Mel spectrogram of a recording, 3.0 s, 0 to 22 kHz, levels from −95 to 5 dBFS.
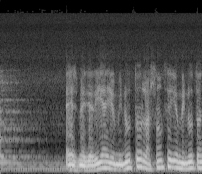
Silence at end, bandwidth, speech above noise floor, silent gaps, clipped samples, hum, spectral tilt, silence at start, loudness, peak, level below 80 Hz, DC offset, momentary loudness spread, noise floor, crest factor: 0 s; 16 kHz; 20 dB; none; under 0.1%; 50 Hz at -35 dBFS; -8 dB/octave; 0 s; -18 LUFS; -6 dBFS; -64 dBFS; under 0.1%; 20 LU; -37 dBFS; 12 dB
